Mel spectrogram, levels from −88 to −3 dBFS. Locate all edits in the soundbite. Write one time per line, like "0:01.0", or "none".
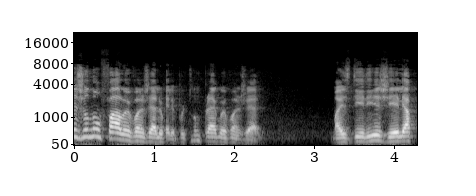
0:01.2
0:01.5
